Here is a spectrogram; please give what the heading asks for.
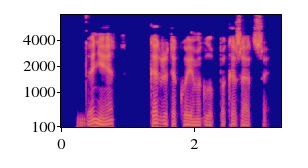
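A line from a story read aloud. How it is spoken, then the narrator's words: Hesitant drawl. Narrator (Russian): неуверенно тянет он, как бы стараясь договориться с самим собой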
